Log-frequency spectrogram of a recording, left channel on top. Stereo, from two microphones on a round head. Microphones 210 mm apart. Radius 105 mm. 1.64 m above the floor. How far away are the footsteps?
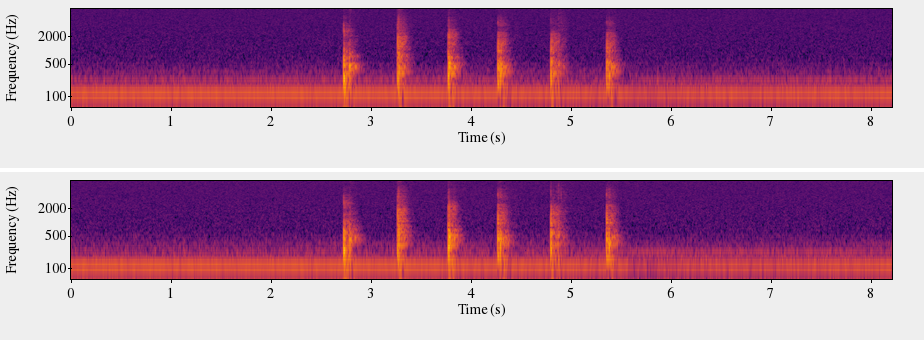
About 2 m.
